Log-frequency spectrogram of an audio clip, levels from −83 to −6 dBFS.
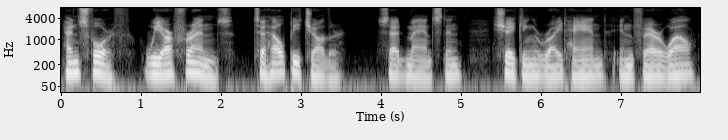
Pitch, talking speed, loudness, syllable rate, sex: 95 Hz, 120 wpm, -19 LUFS, 3.6 syllables/s, male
